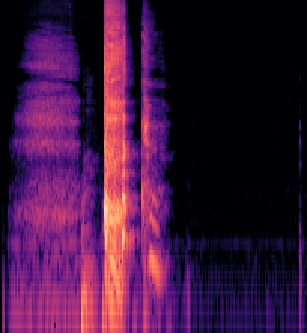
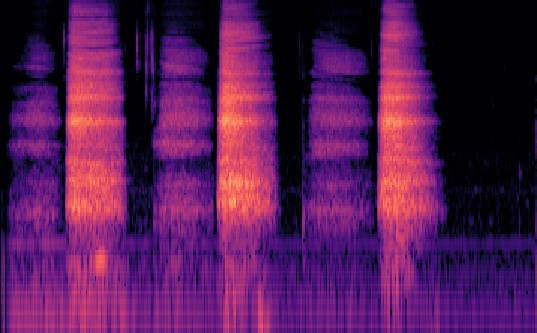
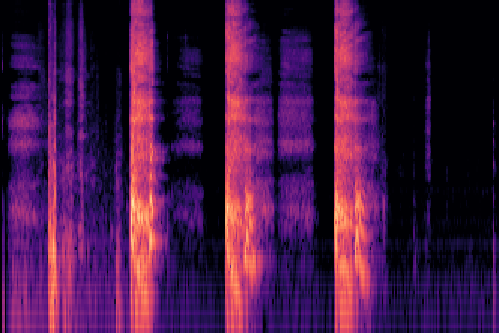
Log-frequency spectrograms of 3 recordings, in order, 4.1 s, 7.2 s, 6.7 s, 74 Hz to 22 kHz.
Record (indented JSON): {
  "cough_length": "4.1 s",
  "cough_amplitude": 32768,
  "cough_signal_mean_std_ratio": 0.26,
  "exhalation_length": "7.2 s",
  "exhalation_amplitude": 32755,
  "exhalation_signal_mean_std_ratio": 0.41,
  "three_cough_length": "6.7 s",
  "three_cough_amplitude": 32768,
  "three_cough_signal_mean_std_ratio": 0.31,
  "survey_phase": "beta (2021-08-13 to 2022-03-07)",
  "age": "45-64",
  "gender": "Female",
  "wearing_mask": "No",
  "symptom_runny_or_blocked_nose": true,
  "symptom_fatigue": true,
  "symptom_fever_high_temperature": true,
  "symptom_headache": true,
  "symptom_onset": "3 days",
  "smoker_status": "Never smoked",
  "respiratory_condition_asthma": false,
  "respiratory_condition_other": false,
  "recruitment_source": "Test and Trace",
  "submission_delay": "1 day",
  "covid_test_result": "Positive",
  "covid_test_method": "RT-qPCR",
  "covid_ct_value": 18.0,
  "covid_ct_gene": "ORF1ab gene",
  "covid_ct_mean": 18.3,
  "covid_viral_load": "1000000 copies/ml",
  "covid_viral_load_category": "High viral load (>1M copies/ml)"
}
